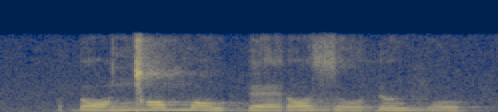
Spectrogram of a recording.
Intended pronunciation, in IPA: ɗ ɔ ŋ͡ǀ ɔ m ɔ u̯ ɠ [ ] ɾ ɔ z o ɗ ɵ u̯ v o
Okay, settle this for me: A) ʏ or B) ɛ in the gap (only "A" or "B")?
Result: B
